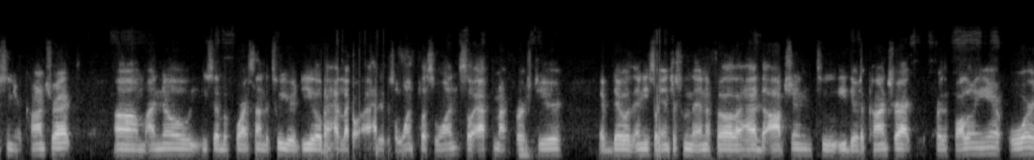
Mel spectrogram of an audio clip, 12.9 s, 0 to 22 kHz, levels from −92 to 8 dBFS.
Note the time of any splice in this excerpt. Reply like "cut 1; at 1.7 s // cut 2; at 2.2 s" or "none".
cut 1; at 2.5 s // cut 2; at 4.9 s // cut 3; at 10.7 s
